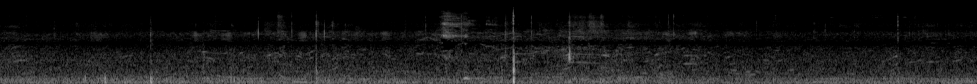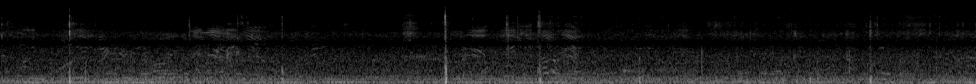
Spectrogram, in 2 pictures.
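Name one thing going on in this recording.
A football is kicked with sharp thumps across an outdoor pitch.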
